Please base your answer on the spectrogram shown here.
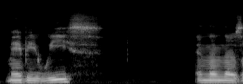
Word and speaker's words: Weiss: saw the last stream how do you say the name name whis or Weiss or was Mary is the first name I looked it up it said like was I don't know I guess there's different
